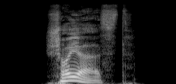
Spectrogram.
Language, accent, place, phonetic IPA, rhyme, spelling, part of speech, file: German, Germany, Berlin, [ˈʃɔɪ̯ɐst], -ɔɪ̯ɐst, scheuerst, verb, De-scheuerst.ogg
- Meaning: second-person singular present of scheuern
